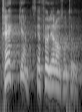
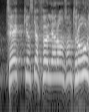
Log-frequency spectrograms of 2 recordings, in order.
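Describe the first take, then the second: First: "Tecken ska följa dem som tror" much softer, falling to a hush; hushed, conclusive repeat; quiet restatement. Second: "Tecken ska följa dem som tror" lifted higher and ringing out, rise on "tror"; proclaimed scripture. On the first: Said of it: "Tecken, vilka tecken?". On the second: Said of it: "står det". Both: Shown as a demonstration.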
